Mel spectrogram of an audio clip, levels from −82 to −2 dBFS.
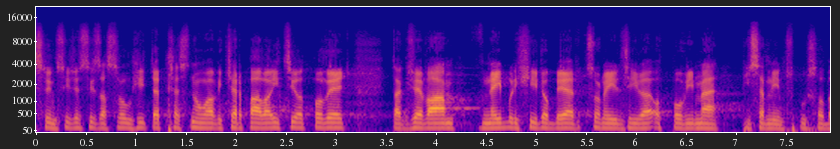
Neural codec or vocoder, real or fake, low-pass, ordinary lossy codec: autoencoder, 48 kHz, 32 numbers a frame, DAC-VAE, trained on Japanese speech; fake; 14.4 kHz; AAC, 64 kbps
